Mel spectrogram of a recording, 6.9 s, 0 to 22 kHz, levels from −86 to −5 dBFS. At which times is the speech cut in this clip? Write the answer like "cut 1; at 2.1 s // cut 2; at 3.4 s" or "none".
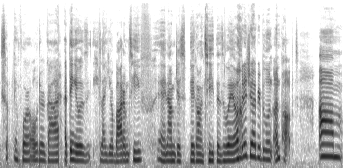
cut 1; at 1.2 s // cut 2; at 4.8 s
